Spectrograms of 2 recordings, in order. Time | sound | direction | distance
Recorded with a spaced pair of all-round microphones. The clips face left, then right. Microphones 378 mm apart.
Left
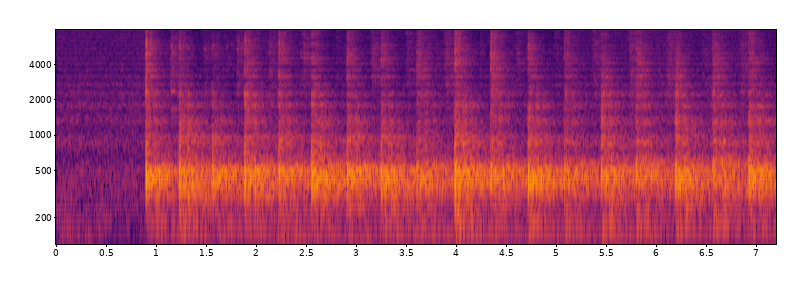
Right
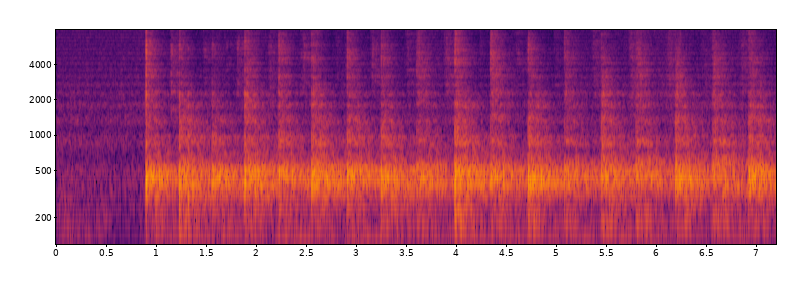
0.9 | running footsteps | 30° right (ahead or behind) | 1.4 m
